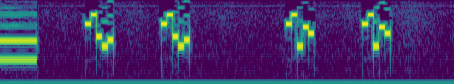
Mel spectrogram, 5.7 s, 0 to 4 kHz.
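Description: Five-tone selective call (ZVEI), heard as quick runs of five tones, tones of about 70 ms. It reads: 88413 88413 88175 88175
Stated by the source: ZVEI five-tone selective call received by SDR.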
